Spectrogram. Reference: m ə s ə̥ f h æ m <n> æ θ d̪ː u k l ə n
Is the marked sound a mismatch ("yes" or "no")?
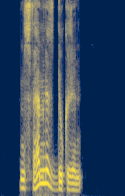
no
